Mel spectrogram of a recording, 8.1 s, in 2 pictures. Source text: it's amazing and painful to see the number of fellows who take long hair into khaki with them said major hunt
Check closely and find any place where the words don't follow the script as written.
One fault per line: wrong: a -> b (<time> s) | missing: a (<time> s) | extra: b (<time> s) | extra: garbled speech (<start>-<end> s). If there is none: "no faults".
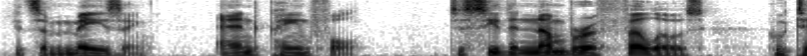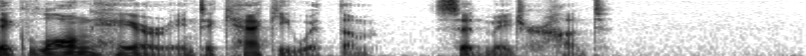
no faults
